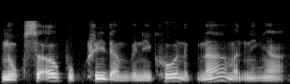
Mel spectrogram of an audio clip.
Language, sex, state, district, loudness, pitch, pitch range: Garo, male, Meghalaya, West Garo Hills, -16 LUFS, 120 Hz, 105-150 Hz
